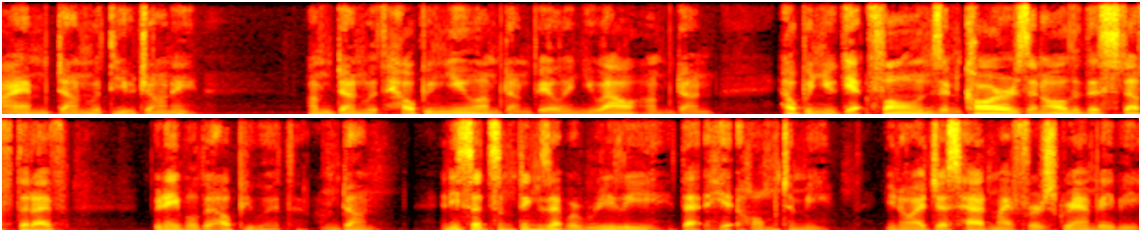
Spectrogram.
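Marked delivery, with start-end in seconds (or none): none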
